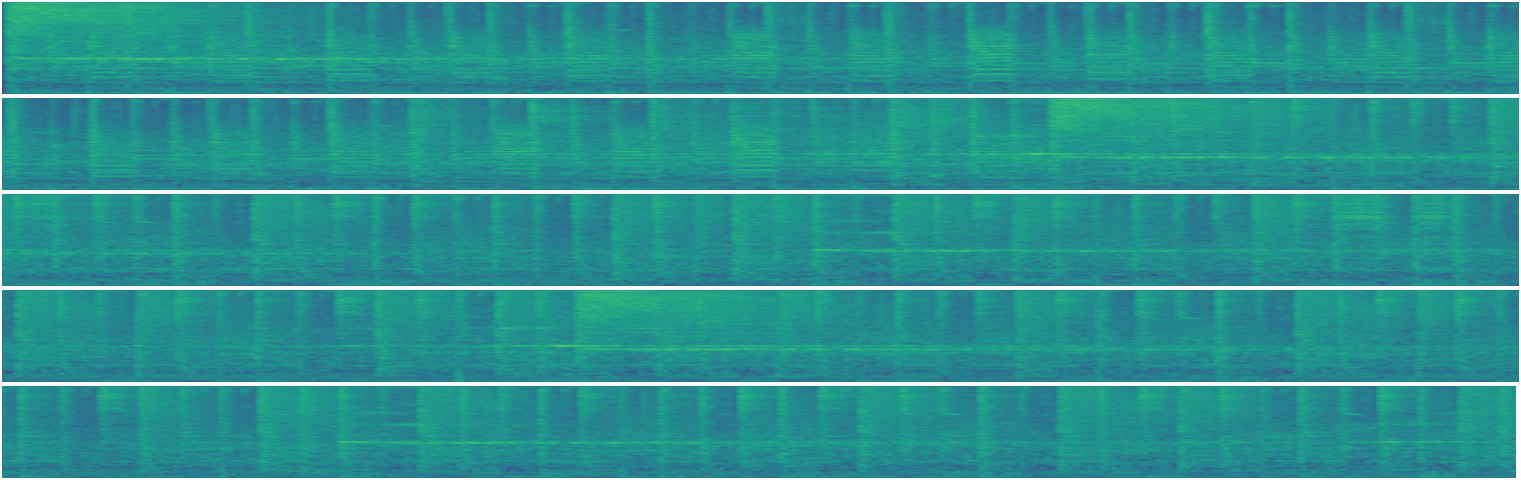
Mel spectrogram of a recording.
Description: Exploration Hardfight

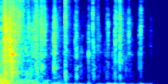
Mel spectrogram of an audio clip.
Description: wood break

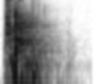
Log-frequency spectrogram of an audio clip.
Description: Wall Stick; Tower Fortress; Android

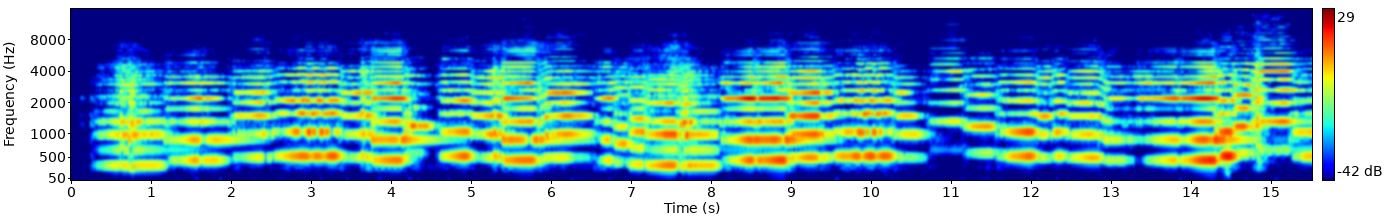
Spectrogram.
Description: Violin; assassin s creed syndicate

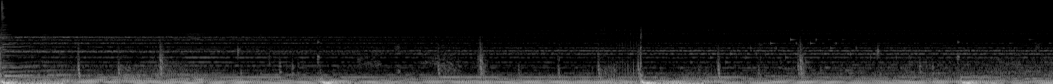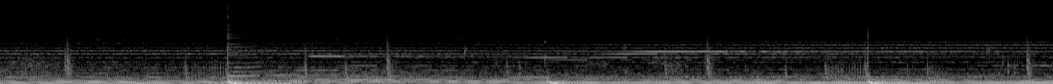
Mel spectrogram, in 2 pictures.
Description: Ambience 75BPM

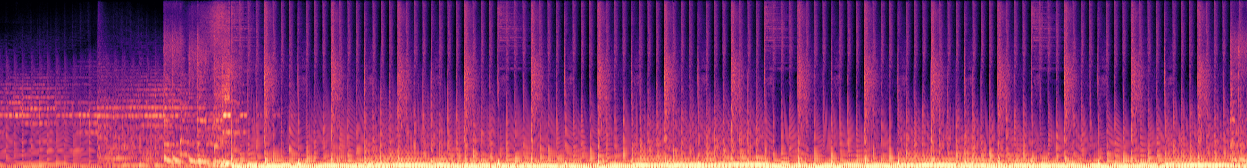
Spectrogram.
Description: Bonus Background Music; Itadaki Smash

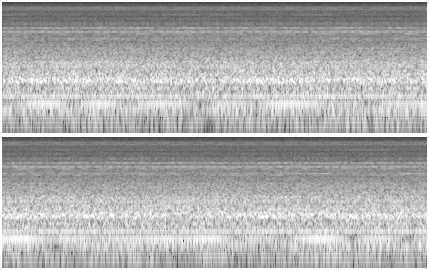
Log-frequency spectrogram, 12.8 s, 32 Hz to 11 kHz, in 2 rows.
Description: light computer; teardown; ps5 windows xbox series xs

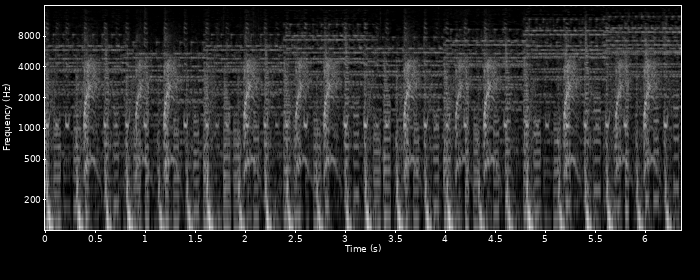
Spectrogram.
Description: Cartoon

